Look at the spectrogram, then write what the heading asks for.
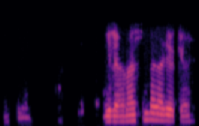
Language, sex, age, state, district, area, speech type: Malayalam, male, 18-30, Kerala, Idukki, rural, conversation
